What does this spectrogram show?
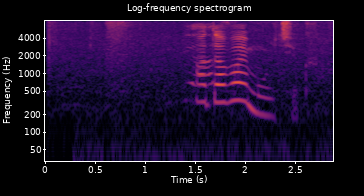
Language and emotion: Russian, sad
